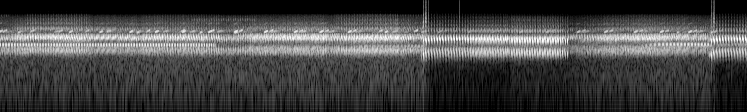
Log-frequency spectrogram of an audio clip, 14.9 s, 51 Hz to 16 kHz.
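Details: Gray tree frogs vocalizing on 5/7/13, a steady chorus of buzzy trills layered in several bands, interrupted by two sharp clicks and a sudden louder, closer trill midway.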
